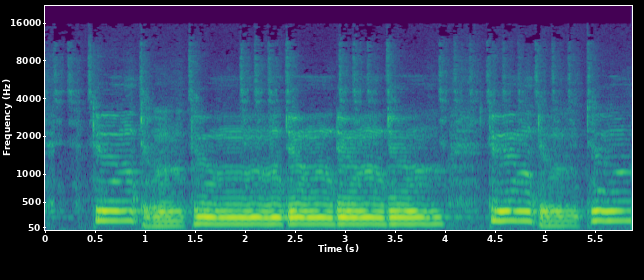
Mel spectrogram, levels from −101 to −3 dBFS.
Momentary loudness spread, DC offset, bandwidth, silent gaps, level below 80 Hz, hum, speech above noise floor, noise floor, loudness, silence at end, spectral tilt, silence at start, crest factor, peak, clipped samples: 10 LU; under 0.1%; 11.5 kHz; none; -46 dBFS; none; 21 dB; -40 dBFS; -20 LUFS; 0 s; -7 dB/octave; 0 s; 12 dB; -6 dBFS; under 0.1%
